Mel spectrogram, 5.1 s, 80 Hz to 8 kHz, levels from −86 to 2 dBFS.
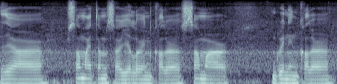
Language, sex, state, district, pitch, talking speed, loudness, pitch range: English, male, Nagaland, Dimapur, 100 Hz, 140 wpm, -18 LUFS, 100-105 Hz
